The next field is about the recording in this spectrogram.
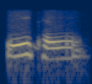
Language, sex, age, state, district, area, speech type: Maithili, female, 60+, Bihar, Muzaffarpur, rural, conversation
